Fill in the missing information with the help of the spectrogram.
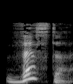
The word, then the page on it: vesta: British English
